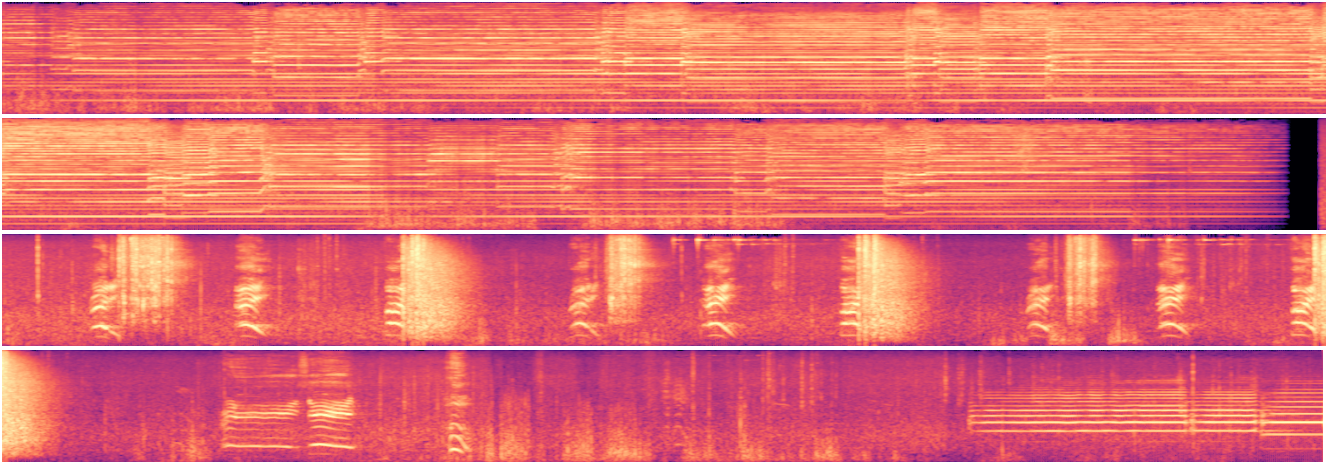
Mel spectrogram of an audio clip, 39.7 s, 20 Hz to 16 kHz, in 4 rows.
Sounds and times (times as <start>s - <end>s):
Bagpipes: 0.0s - 19.6s, 37.0s - 39.7s
Wind instrument, woodwind instrument: 0.0s - 19.6s, 37.0s - 39.7s.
